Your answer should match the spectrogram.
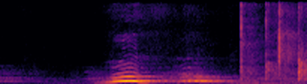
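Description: A short, loud call that rises and falls in pitch, followed by two smaller ones, then an audience starts clapping near the end.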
